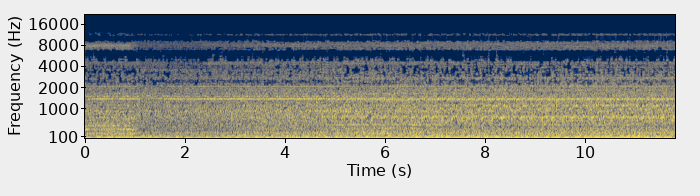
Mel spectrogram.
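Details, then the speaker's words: 2019 Kanglim 2056 crane column slewing with a 1-tonne load after central collector seal replacement: steady engine drone with faint even hydraulic whine of oil through lines; smooth, no grinding or jerks as before. "но пока все хорошо никаких посторонних звуков не наблюдается установка идет ровно"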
